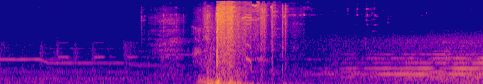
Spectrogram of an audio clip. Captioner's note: glass shatters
